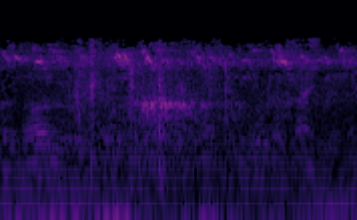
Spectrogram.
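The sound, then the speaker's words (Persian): Birds chirp and coo steadily, with indistinct voices and a low hum in the background, the calls moderately loud throughout. “دوست داری مثل این پرنده ها پرواز کنی و از اینجا بری بیرون.”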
